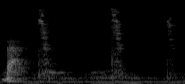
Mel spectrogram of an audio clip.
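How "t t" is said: airy T, no voice; unvoiced T. Shown as a demonstration. Teacher isolating the unvoiced T. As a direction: puff T out. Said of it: "no voice".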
